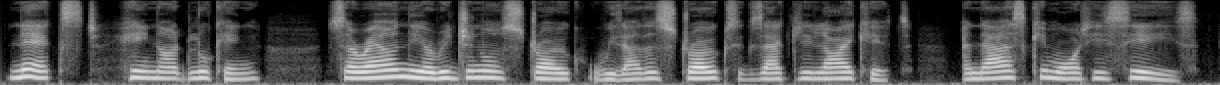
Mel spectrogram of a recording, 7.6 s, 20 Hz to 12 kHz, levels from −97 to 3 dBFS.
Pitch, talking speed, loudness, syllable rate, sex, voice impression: 205 Hz, 155 wpm, -17 LUFS, 4.5 syllables/s, female, feminine, adult-like, slightly relaxed, slightly weak, soft, fluent, calm, elegant, kind, modest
